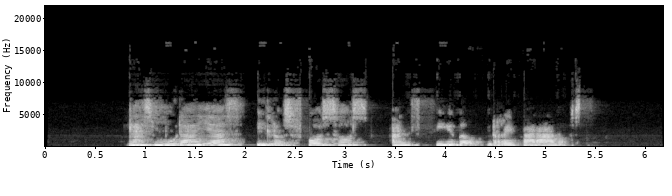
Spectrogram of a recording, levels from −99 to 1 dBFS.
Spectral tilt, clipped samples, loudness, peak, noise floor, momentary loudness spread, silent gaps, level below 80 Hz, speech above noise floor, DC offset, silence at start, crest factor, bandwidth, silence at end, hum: -5 dB/octave; under 0.1%; -13 LUFS; 0 dBFS; -74 dBFS; 8 LU; none; -50 dBFS; 61 dB; under 0.1%; 0.85 s; 14 dB; 9 kHz; 0.85 s; none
